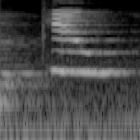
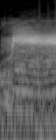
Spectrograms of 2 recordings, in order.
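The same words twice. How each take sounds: First: Very high, soft kitten meow; cute meow. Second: Rough, low cat meow; a sick cat's croaky meow; raspy meow. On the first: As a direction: mew like a tiny kitten. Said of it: "a cute meow can be like". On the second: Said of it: "a raspy meow will be like". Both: Shown as a demonstration.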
